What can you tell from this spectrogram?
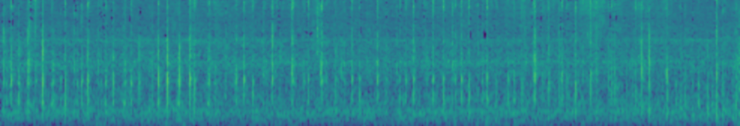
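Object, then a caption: Corrugated cardboard box flap. Long nails tap and scratch at a creased flap of a corrugated cardboard box with a cat sitting inside. Rapid, dry, papery clicks with short bright ticks ride over a steady soft crackling scratch, each tap dying almost at once.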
